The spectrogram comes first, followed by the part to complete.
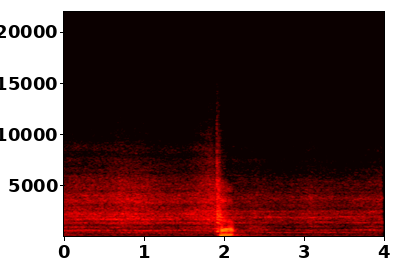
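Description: Wire brush swept side to side across a snare drum head in a smooth, continuous swish with no gap between strokes, the legato brush sound, with a light brush tap about two seconds in.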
